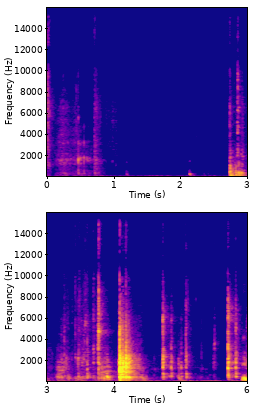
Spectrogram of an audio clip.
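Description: Near silence for about two seconds, then a run of plastic clicks and knocks from handling a USB power brick and a plug-in power meter as the brick's prongs are pushed into the meter, the loudest knock about four seconds in.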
